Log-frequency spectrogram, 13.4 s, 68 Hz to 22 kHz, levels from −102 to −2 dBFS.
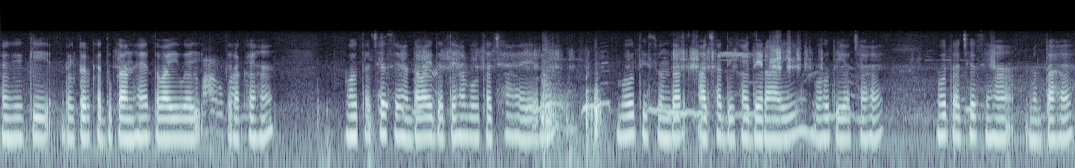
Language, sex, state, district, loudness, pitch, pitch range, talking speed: Hindi, male, Chhattisgarh, Balrampur, -19 LUFS, 190 Hz, 185-200 Hz, 145 wpm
